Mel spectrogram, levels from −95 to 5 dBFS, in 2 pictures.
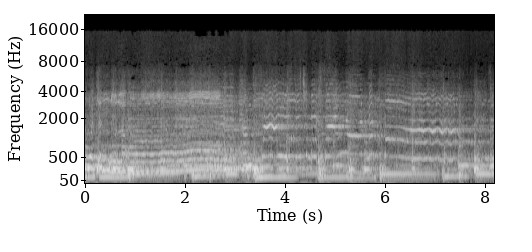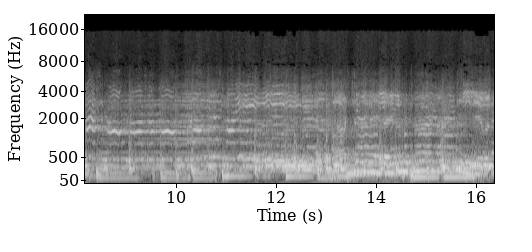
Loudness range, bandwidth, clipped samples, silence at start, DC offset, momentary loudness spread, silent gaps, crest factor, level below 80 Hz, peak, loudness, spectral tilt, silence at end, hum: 5 LU; 15 kHz; under 0.1%; 0 s; under 0.1%; 7 LU; none; 14 dB; -42 dBFS; -2 dBFS; -17 LUFS; -7 dB/octave; 0 s; none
